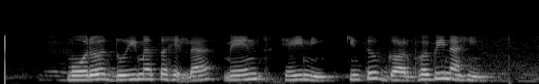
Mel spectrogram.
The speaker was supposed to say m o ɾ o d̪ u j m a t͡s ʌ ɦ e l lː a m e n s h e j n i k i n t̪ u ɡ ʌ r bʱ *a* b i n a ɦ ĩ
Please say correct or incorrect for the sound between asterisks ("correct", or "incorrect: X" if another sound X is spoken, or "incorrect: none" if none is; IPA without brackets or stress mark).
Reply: incorrect: ʌ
